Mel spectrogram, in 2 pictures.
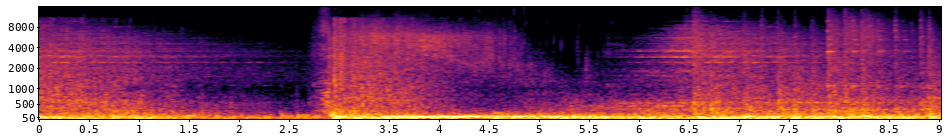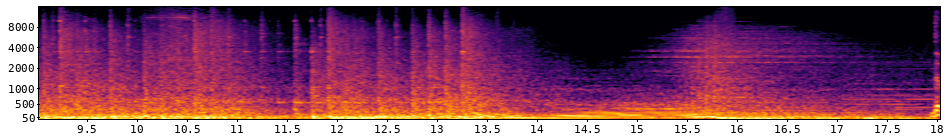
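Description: A huge blasting explosion at the Sasan open-cast coal mine, a deep rumbling roar that swells abruptly and stays loud and sustained as debris settles, heard alone without talk.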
